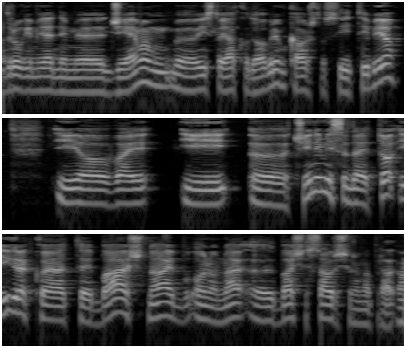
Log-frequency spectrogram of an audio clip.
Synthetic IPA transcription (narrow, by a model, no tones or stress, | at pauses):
d̪ɾuɡimje̞d̪nimd͡ʒiemo̞mist̪ojaːko̞d̪o̞bɾimkao̞ʃt̪o̞siːt̪ibio̞ | io̞ʋaj | iət͡ʃinimise̞d̪aje̞t̪o̞ːʔiɡɾako̞jat̪ebaʃnajbononabaʃjesaʋr̩ʃenonapɾa̰ʋi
